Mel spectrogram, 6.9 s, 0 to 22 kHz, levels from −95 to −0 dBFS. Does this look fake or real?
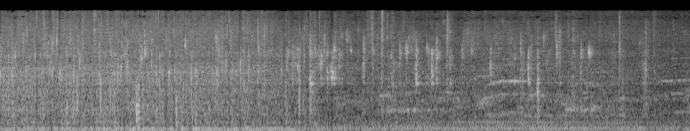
real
